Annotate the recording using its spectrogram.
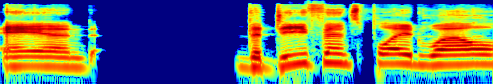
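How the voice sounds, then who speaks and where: A man with a Southern US accent speaks in a high pitch, his tone bright and sharp. The very clean recording has a silent background and a dry, close sound with no echo. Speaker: sports radio co-host. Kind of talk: casual sports talk.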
